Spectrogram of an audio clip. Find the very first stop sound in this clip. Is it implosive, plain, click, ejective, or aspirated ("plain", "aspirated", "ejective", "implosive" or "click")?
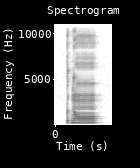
implosive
